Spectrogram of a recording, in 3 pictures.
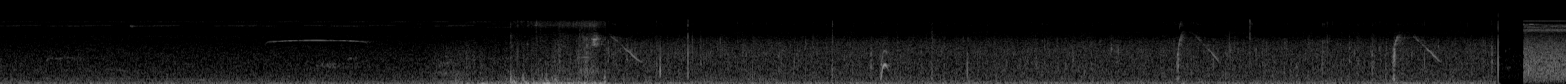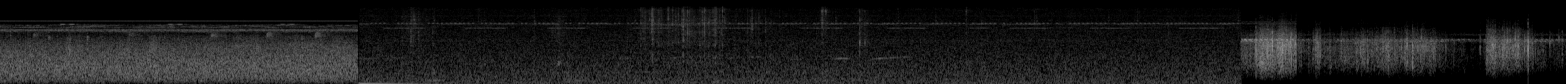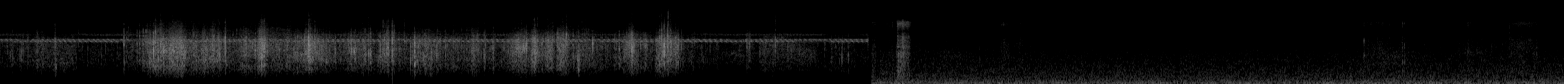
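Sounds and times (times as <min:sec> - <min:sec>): high insect call: 0:00.0 - 0:40.0
steady outdoor hiss: 0:00.0 - 0:40.0
rustling of dry leaf litter: 0:18.4 - 0:26.8, 0:27.4 - 0:41.4.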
